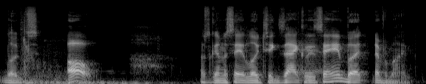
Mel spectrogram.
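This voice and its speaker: A man's voice: sits low, animated, normal speed, fairly bright tone. A man doing casual, profane, jokey livestream commentary while he plays a game, sometimes reading aloud theatrically. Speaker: streamer, gamer.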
